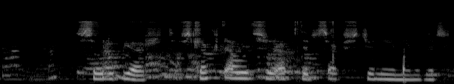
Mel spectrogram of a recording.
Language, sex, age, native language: Icelandic, female, 12, Icelandic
